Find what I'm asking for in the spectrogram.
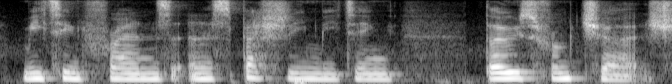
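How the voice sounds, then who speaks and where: At a moderate pace, a woman speaks in a plain, everyday voice of medium pitch. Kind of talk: casual interview questions.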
